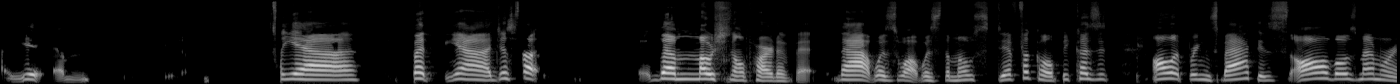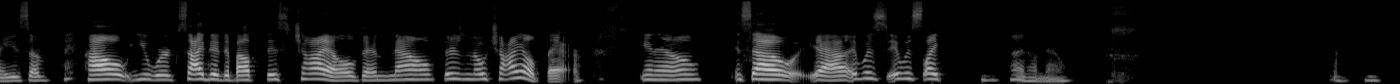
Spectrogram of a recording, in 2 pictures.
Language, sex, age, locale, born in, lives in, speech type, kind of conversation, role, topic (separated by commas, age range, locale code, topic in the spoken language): English, female, 60-64, en-US, United States, United States, conversation, advice, user, How do I cope with grief after a miscarriage?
